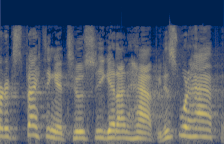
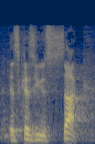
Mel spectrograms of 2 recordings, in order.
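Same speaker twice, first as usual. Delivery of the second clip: low mock horse; 9 semitones lower than usual. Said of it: "he goes".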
